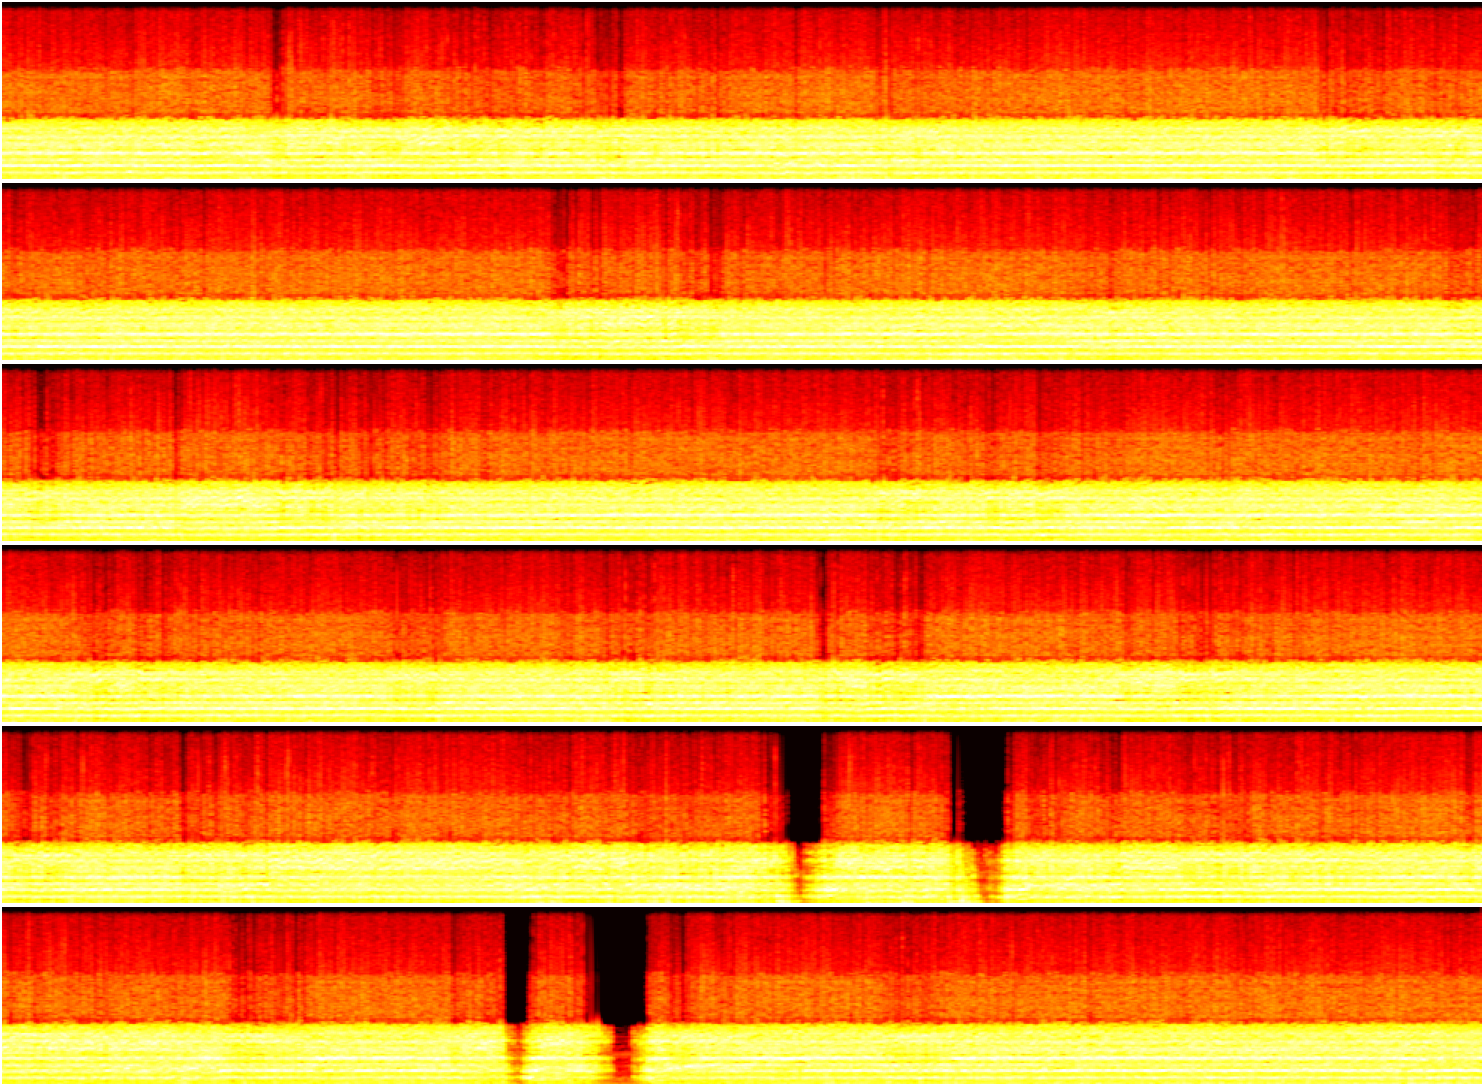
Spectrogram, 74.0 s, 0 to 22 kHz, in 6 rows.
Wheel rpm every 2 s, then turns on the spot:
230, 220, 230, 220, 230, 230, 230, 230, 230, 220, 230, 230, 230, 220, 230, 230, 220, 230, 230, 230, 230, 230, 220, 230, 230, 220, 210, 190, 120, 190, 230, 210, 210, 100, 220, 230, 230.
none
